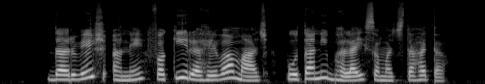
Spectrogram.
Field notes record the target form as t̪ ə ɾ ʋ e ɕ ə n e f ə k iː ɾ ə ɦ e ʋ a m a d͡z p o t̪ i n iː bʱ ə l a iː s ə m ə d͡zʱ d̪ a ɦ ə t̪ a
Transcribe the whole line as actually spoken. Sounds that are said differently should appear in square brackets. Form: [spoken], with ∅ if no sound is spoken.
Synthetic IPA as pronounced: [d̪] ə ɾ ʋ e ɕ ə n e f ə k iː ɾ ə ɦ e ʋ a m a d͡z p o t̪ [a] n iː bʱ ə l a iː s ə m ə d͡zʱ [t̪] a ɦ ə t̪ a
